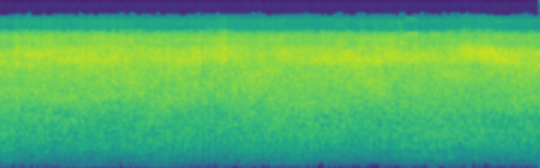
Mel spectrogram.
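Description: Steady hiss of heavy rain with water running over the street.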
